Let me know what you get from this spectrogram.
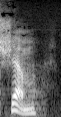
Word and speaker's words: Shem: So we see it with an H in there and it's pronounced Shem, but they were Semites, S-E-M.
